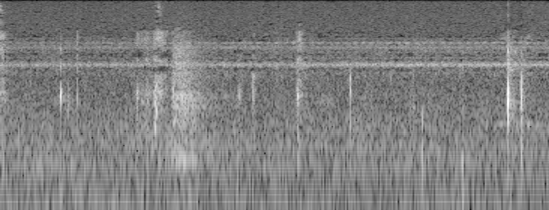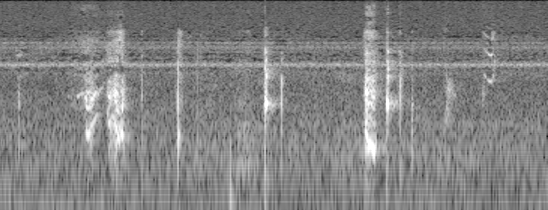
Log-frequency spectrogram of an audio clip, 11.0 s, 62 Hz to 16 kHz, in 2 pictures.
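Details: Newborn baby girl with hiccups: brief, sharp hiccup sounds recurring irregularly, about 49 a minute, over a quiet room hum.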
